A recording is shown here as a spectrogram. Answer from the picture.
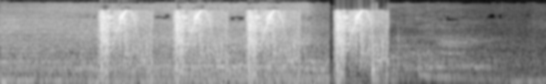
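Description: Four quick whip-like whooshes about half a second apart, each a short, sharp swish.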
